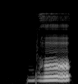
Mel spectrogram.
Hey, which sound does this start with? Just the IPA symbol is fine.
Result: bʱ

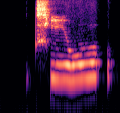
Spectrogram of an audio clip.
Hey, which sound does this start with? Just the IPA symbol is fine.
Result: t͡ɕʰ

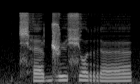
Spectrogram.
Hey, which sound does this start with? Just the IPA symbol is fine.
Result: t͡ɕʰ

